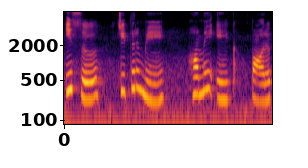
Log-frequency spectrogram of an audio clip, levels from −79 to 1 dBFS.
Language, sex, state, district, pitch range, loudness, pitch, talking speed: Hindi, female, Punjab, Kapurthala, 230-320 Hz, -17 LUFS, 255 Hz, 100 wpm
